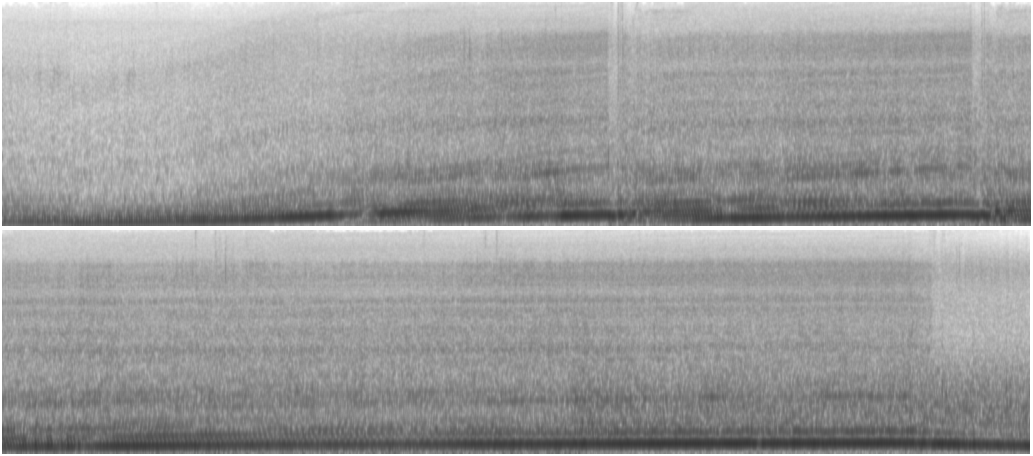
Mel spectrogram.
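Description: A car engine revs up, rising in pitch through the gears.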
